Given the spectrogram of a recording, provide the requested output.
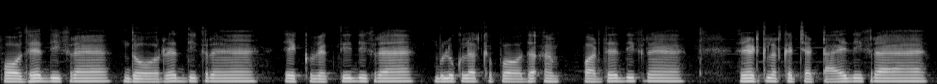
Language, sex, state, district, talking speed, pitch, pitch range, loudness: Hindi, male, Jharkhand, Garhwa, 185 wpm, 145 Hz, 140-145 Hz, -18 LUFS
